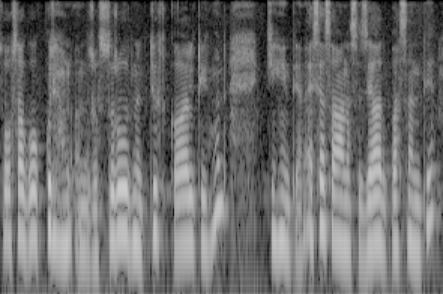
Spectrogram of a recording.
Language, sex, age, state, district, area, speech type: Kashmiri, female, 18-30, Jammu and Kashmir, Baramulla, rural, spontaneous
